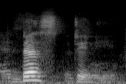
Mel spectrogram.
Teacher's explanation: des is given prominence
